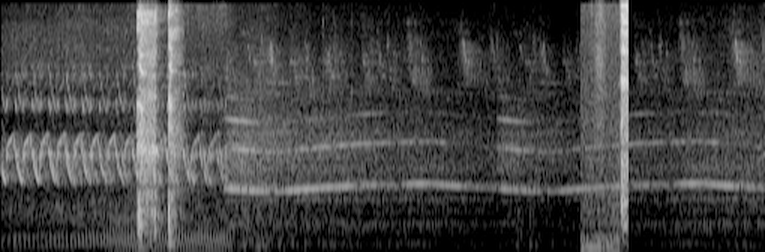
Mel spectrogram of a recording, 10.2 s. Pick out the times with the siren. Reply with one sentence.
You can hear the siren from 0.0 to 10.1 s.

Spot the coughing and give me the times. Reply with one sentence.
The coughing can be heard from 1.8 to 2.5 s and from 7.7 to 8.4 s.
